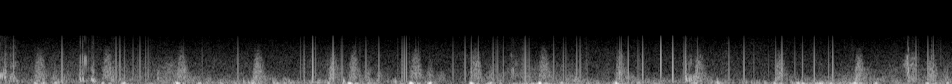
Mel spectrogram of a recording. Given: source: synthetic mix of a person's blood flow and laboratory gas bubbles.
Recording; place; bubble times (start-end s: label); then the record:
Doppler ultrasound of blood flow; subclavian vein
0.00-0.19 s: bubbles
0.76-0.98 s: bubbles
1.10-1.17 s: bubbles
5.10-5.19 s: bubbles
6.82-7.04 s: bubbles
8.84-9.20 s: bubbles
From the record:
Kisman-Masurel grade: 121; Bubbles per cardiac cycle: 1 to 2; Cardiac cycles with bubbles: 10 to 50%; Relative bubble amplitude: barely perceptible (0.100 to 0.250); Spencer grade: 2 (many but less than half of the cardiac periods contain bubble signals, singularly or in groups); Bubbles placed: anywhere in the cardiac cycle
